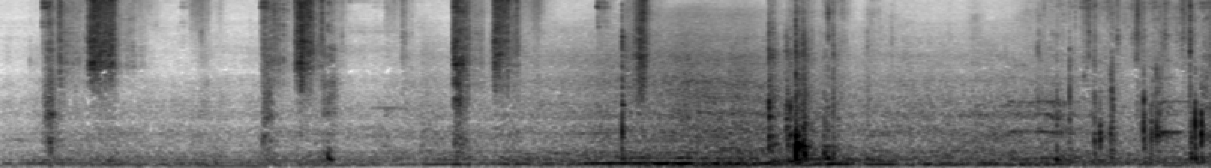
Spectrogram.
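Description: Spoonfuls of sugar being scooped from a container and tipped into a stainless-steel mixing bowl of melted butter and semolina, with scattered light clicks and taps of the spoon, over a faint low hum.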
